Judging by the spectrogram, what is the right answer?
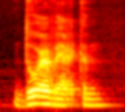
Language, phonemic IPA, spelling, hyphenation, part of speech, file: Dutch, /ˈdoːrˌʋɛrkə(n)/, doorwerken, door‧wer‧ken, verb, Nl-doorwerken.ogg
- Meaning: 1. to continue working 2. to continue to have effect, to lastingly affect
